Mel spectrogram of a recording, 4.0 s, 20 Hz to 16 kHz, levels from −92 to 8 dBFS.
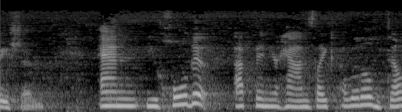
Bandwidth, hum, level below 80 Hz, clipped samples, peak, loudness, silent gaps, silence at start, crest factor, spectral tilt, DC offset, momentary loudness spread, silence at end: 11 kHz; none; -64 dBFS; under 0.1%; -12 dBFS; -28 LUFS; none; 0 s; 18 dB; -6.5 dB/octave; under 0.1%; 12 LU; 0 s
